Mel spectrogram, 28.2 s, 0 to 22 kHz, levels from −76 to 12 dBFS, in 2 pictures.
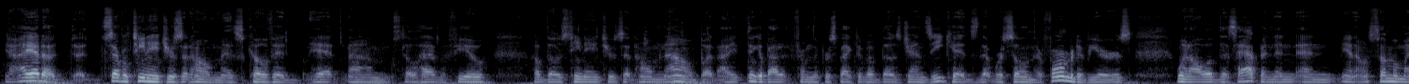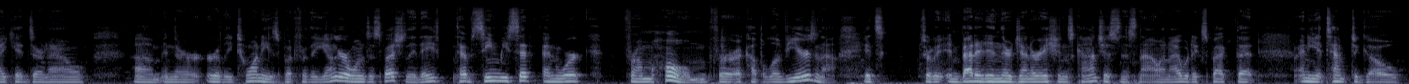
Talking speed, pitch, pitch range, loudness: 215 wpm, 125 Hz, 115-140 Hz, -28 LUFS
